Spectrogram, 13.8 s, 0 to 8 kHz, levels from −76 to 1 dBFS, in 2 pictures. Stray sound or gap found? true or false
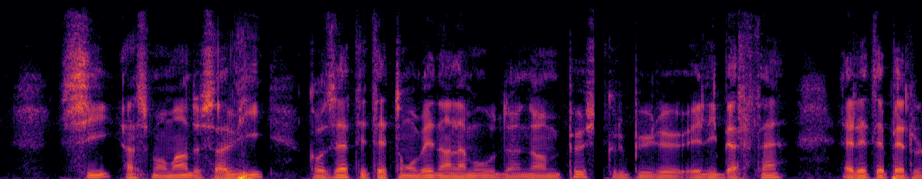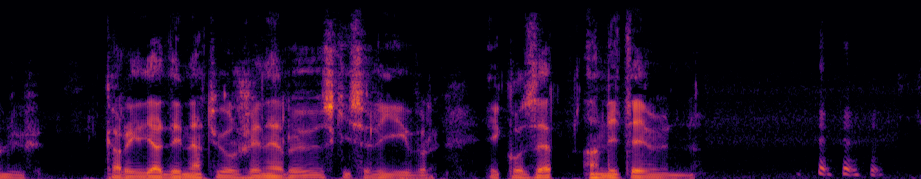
true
